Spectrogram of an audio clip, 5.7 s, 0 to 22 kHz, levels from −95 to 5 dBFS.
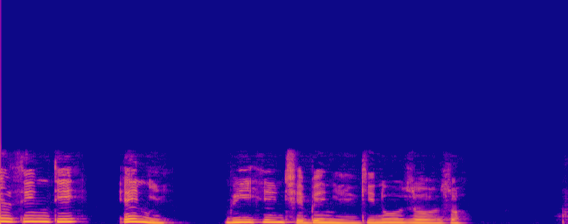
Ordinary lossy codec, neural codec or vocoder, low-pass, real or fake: none; codec, 16 kHz, 16 kbps, FreqCodec, larger model; 7.2 kHz; fake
